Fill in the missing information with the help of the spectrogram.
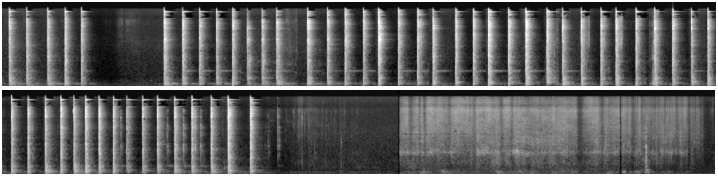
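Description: Hammer blows on a steel punch set against the end of the antique meat grinder's clamp screw, peening it over: rapid, even metallic strikes about three a second with a ring after each, pausing briefly about two seconds in. After the blows stop there is a few seconds' gap, then a steady scraping hiss near the end.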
